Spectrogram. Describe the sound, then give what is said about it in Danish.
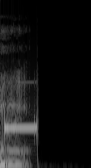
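An answering machine sounds one steady, mid-pitched beep that lasts about a third of a second and then cuts off into silence. “Velkommen til telefonsvareren. Indtal en meddelelse efter klartonen.”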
